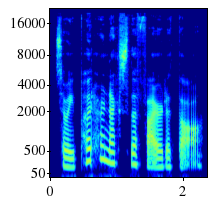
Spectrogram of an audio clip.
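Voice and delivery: plain reading voice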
